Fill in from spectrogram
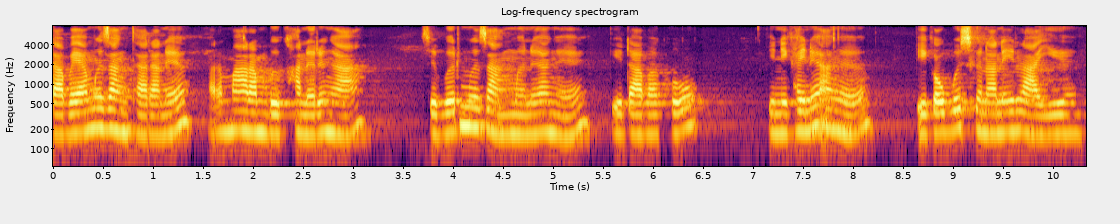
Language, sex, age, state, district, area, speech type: Bodo, female, 60+, Assam, Chirang, rural, spontaneous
